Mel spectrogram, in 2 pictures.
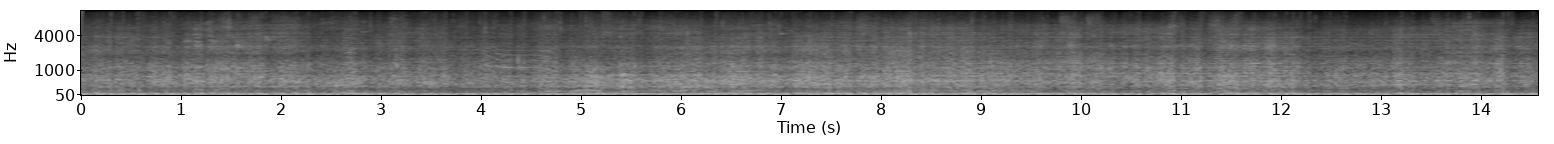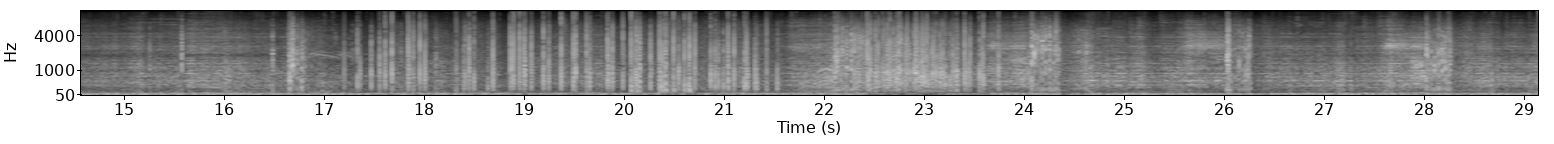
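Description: Fireworks show set to music: music plays over loudspeakers throughout while fireworks fire and burst. A little past halfway comes a dense run of rapid crackling pops lasting a few seconds, with scattered bangs near the end.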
